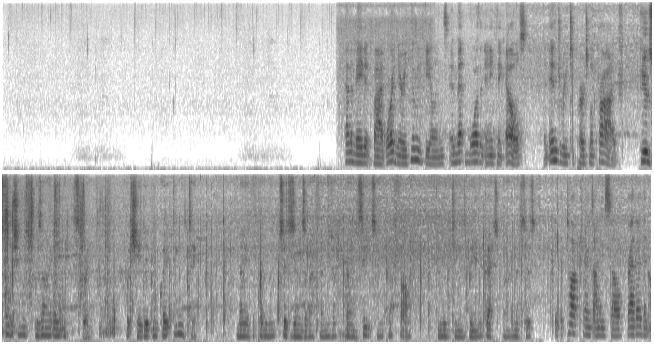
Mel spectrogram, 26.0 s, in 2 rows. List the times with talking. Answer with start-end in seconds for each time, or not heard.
6.8-25.9.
